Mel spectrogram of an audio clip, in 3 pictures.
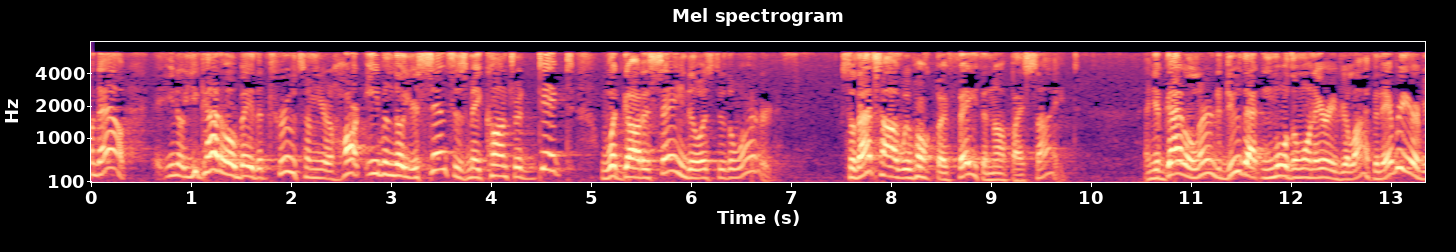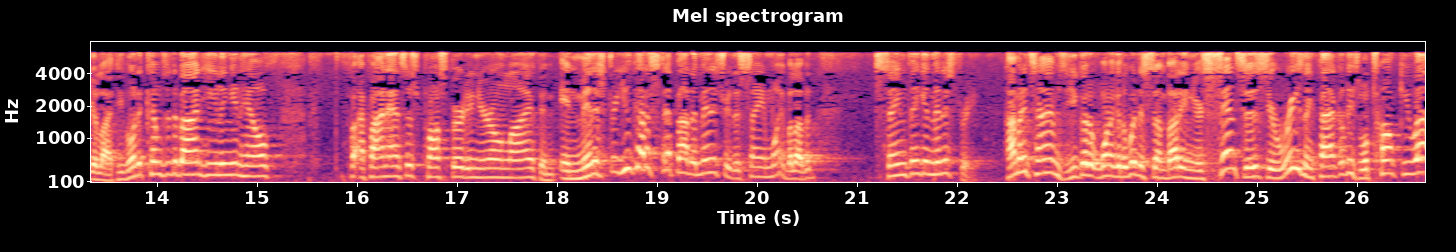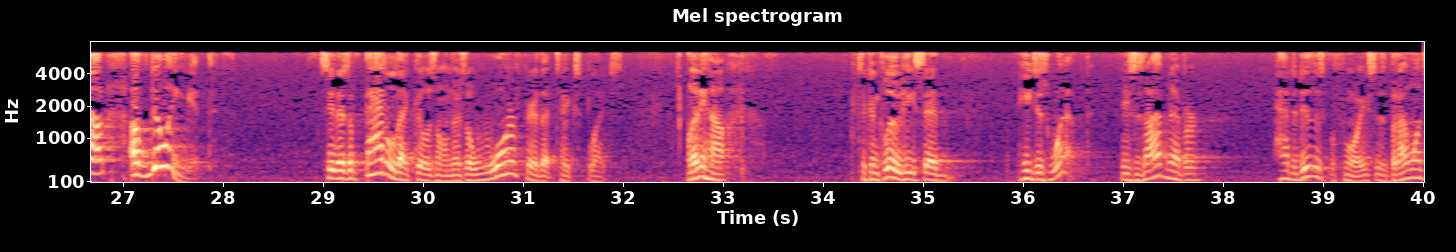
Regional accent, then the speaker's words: United States; As American citizens

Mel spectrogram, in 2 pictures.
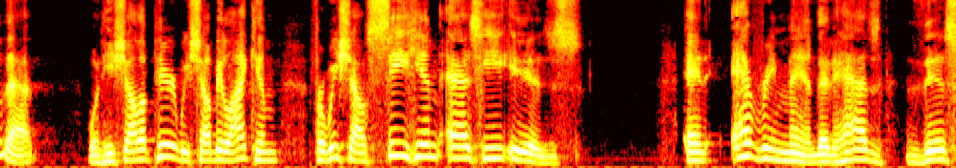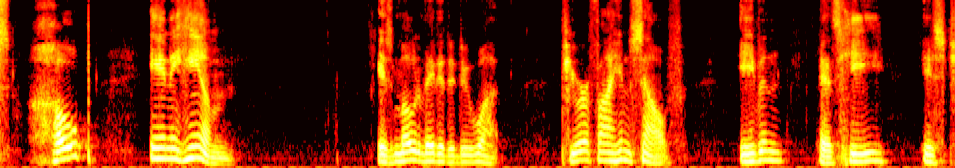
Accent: Youngstown, Ohio, United States; moved away as an adult; also born or lived in Tulsa, Oklahoma; When I was called to leave my hometown of Youngstown to go to Tulsa, Oklahoma

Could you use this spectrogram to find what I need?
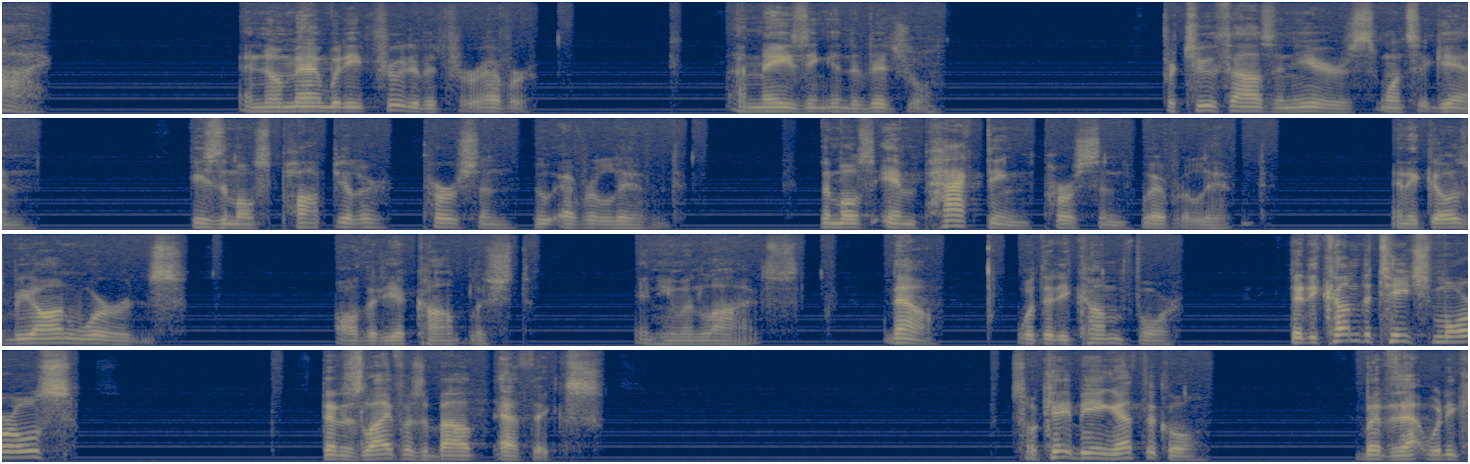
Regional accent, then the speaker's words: Youngstown, Ohio, United States; I was born in Youngstown, Ohio at Northside Hospital

